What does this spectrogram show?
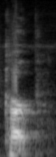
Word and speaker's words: CARP: I'd like to introduce my crustation agent rendevous protocol abbreviated as CP and pronounced Karp.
